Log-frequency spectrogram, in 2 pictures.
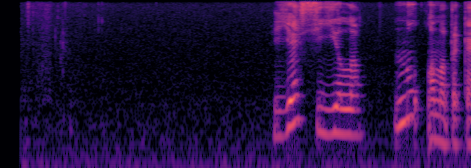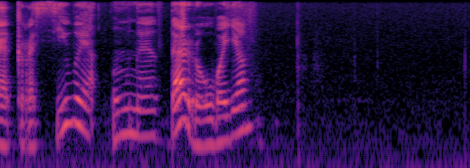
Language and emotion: Russian, positive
